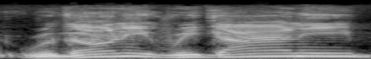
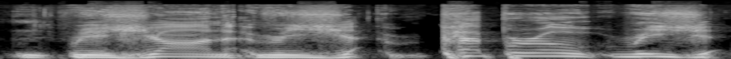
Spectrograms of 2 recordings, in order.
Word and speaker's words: Reggiano: And you ever had the Parmesan how do you say it? Rigani? It's Reggiano.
